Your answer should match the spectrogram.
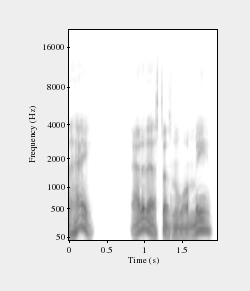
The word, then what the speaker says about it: Adidas: His Adidas deal, or Adidas, as Americans say, was worth about $1.4 billion.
